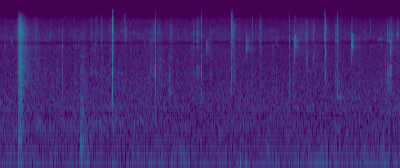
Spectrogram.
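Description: Folding knife blade paring small chips from a wooden stick while trimming a square notch toward its stop cuts: a longer cut about half a second in, then a series of faint, short, irregular slicing clicks.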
